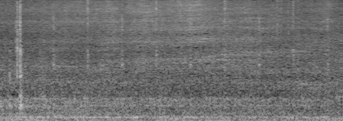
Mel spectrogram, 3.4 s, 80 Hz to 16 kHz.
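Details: Toyota Hilux diesel pickup, original engine at 409,000 km, serviced every 10,000 km, driven after a full service: deep, even diesel rumble with no knocks, ticks or misses; normal running.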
